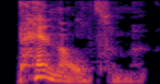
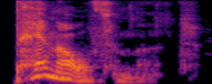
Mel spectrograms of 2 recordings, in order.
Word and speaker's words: penultimate: a series yeah so penultimate one before the last the next to the last the second to last um the one immediately proceeding so this word is accented on the penultimate syllable not the ultimate syllable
